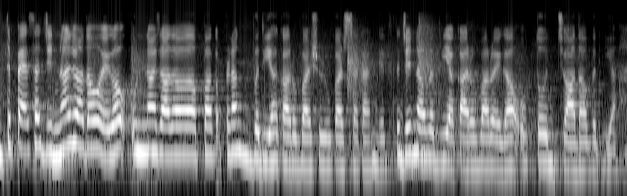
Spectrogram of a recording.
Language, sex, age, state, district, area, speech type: Punjabi, female, 18-30, Punjab, Jalandhar, urban, spontaneous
